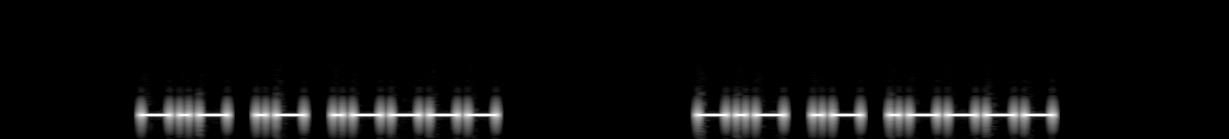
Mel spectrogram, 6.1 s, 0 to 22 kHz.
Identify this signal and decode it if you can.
Morse code, heard as a keyed tone, about 25 wpm, 700 Hz. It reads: KA1 KA1
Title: USA Call Sign Prefixes - Repeated 2x - 25wpm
